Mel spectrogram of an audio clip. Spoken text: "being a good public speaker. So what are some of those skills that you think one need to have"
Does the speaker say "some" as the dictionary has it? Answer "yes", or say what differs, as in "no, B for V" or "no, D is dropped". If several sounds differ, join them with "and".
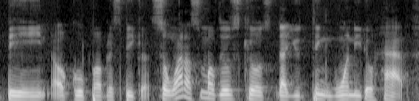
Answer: yes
